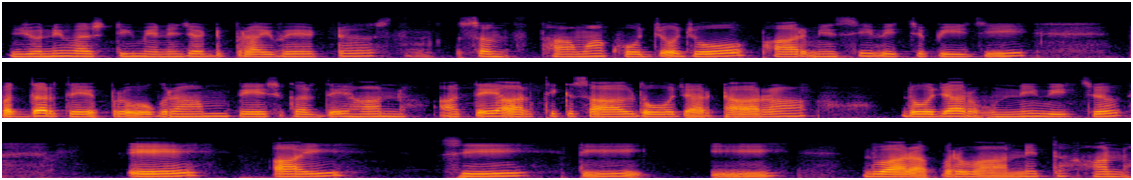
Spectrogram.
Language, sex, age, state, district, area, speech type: Punjabi, female, 45-60, Punjab, Patiala, rural, read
